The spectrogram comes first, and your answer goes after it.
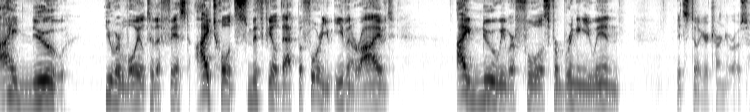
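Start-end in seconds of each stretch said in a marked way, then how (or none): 0.0-9.3 loud, angry growl with knew drawn out. Narrator voicing Samantha Ruthenberg as she growls at the player; Samantha Ruthenberg growling. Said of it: "She growls in your direction".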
